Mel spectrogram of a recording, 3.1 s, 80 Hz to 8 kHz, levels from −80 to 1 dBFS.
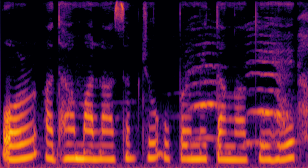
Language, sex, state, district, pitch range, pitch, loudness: Hindi, female, Arunachal Pradesh, Papum Pare, 240-260 Hz, 250 Hz, -20 LUFS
